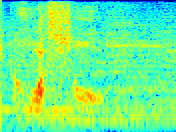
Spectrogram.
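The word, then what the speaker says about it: croissant: of this role my friends is called a quason quason say it with me kids quas there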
